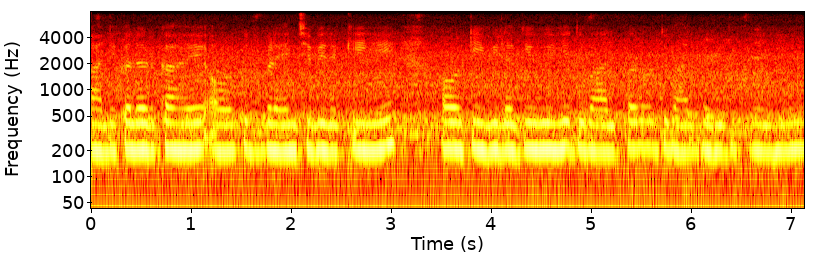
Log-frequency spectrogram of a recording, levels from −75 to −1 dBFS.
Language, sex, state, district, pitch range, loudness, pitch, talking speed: Hindi, female, Bihar, Vaishali, 200-210 Hz, -14 LUFS, 205 Hz, 170 wpm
